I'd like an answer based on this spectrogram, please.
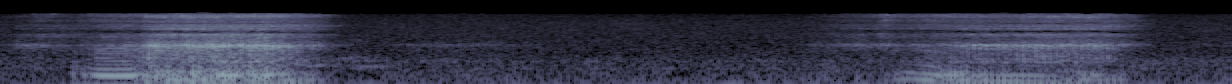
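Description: Two loud rattling snores on breathing in, with quiet pauses between, ordinary heavy snoring.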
